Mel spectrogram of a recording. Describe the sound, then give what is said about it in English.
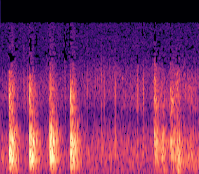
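Four firm, evenly spaced knocks on the wooden door of a house ring out in the evening, followed after a short pause by a quicker, softer cluster of raps. “One evening, he decided to call on Bob, went to his house, and rapped on the door.”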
